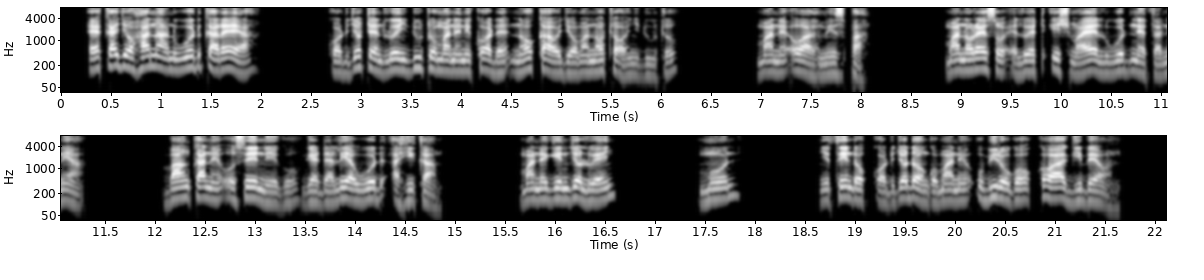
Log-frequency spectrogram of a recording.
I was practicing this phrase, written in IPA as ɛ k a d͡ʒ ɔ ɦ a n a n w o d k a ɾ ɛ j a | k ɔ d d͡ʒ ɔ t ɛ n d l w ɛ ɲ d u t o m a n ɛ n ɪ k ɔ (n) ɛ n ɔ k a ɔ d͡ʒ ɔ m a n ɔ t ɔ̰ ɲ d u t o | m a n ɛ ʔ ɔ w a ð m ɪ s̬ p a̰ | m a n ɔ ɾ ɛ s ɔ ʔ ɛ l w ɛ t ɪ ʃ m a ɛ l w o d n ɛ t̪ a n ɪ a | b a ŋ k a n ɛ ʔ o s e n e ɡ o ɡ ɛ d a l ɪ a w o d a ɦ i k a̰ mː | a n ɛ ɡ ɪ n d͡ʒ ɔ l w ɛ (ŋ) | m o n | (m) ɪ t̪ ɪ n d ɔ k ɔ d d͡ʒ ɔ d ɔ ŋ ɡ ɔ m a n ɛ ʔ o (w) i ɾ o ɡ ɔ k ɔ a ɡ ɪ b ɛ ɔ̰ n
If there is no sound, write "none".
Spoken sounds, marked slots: d, ɲ, ɲ, b

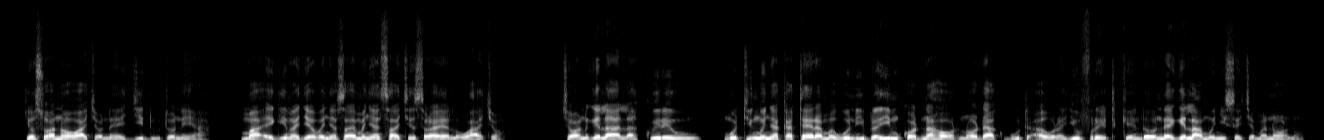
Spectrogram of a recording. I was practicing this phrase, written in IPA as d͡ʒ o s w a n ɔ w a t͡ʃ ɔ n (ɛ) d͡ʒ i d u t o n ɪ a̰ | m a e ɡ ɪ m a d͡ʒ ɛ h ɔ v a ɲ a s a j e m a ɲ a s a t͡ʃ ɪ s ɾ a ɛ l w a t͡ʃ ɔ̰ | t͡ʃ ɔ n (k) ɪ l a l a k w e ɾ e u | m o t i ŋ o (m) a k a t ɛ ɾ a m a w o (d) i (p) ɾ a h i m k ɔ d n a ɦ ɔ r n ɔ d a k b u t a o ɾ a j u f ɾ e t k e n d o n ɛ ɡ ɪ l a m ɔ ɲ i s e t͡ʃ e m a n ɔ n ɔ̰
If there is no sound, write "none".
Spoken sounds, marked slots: ɛ, ɡ, ɲ, n, b

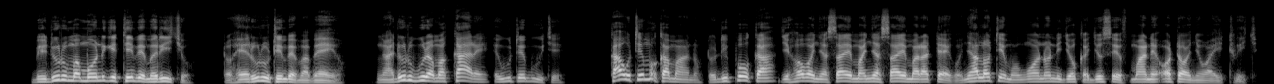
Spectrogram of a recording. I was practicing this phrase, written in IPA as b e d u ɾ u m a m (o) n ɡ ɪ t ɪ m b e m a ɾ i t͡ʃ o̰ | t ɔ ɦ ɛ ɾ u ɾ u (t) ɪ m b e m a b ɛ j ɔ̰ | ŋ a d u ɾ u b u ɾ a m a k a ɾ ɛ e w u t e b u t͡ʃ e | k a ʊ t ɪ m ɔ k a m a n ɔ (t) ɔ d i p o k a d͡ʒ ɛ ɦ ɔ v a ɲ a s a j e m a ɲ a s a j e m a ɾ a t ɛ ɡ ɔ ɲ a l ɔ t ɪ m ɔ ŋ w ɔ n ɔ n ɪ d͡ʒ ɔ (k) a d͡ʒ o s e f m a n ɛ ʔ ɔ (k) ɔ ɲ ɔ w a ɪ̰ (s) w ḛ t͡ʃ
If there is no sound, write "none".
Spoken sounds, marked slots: o, t, t, k, t, t

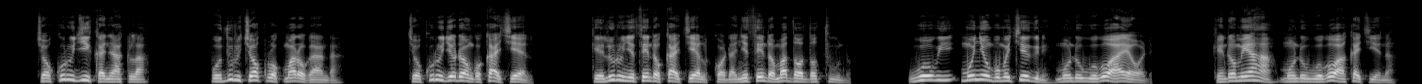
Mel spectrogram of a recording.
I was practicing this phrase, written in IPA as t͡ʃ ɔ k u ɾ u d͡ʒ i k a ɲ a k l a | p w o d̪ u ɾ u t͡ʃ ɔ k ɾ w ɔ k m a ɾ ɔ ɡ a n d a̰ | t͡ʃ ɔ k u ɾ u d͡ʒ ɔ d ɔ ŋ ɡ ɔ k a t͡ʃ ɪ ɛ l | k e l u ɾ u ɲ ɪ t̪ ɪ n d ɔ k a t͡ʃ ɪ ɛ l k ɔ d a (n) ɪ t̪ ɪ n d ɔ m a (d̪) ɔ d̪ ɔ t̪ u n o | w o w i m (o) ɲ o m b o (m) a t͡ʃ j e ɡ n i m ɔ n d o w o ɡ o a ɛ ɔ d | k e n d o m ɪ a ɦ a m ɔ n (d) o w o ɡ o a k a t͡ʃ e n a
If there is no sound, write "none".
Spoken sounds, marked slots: ɲ, d̪, o, m, d

